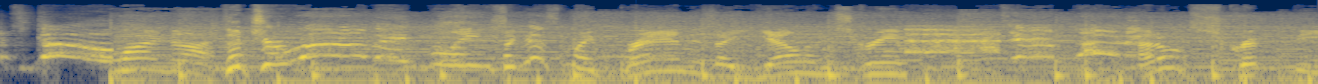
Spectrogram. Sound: rock music plays throughout intro; screams

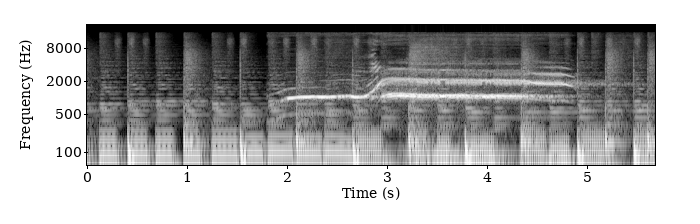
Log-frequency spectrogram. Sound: autistic screech

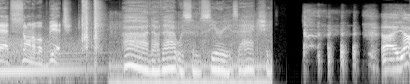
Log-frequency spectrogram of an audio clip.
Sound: laughing

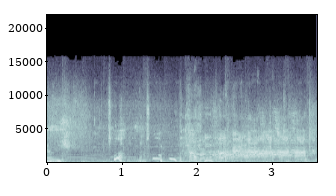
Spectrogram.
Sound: laughter

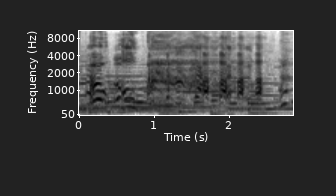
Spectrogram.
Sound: laughing

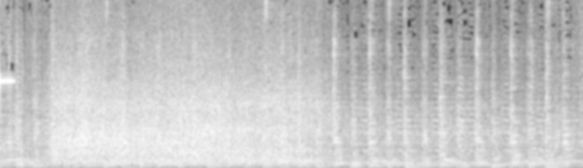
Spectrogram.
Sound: dramatic music continues; gear scraping

